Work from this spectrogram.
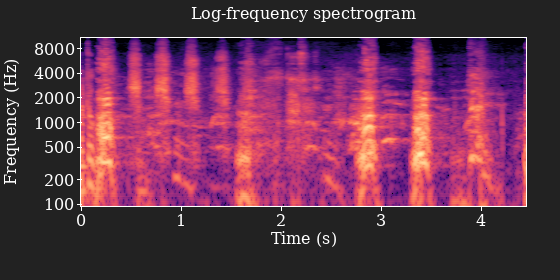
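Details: Tibetan Mastiff, the Bhote Kukur livestock guardian dog of Nepal's Himalaya, giving a run of loud, irregular deep barks about twice a second, with human voices mixed in between them.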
